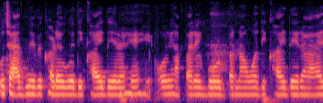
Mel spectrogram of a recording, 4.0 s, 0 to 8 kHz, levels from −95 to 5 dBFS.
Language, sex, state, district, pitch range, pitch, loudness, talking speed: Hindi, female, Bihar, Vaishali, 165-170 Hz, 165 Hz, -18 LUFS, 295 wpm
